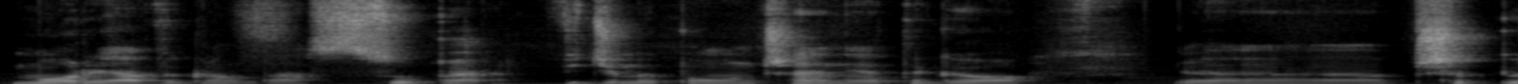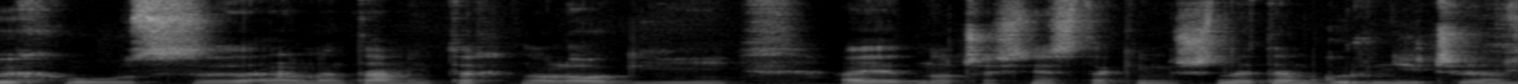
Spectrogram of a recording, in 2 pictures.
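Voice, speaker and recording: A man co-hosting a podcast, giving a casual, enthusiastic series review with hesitant pauses. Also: medium pitch, level tone. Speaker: podcast co-host.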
